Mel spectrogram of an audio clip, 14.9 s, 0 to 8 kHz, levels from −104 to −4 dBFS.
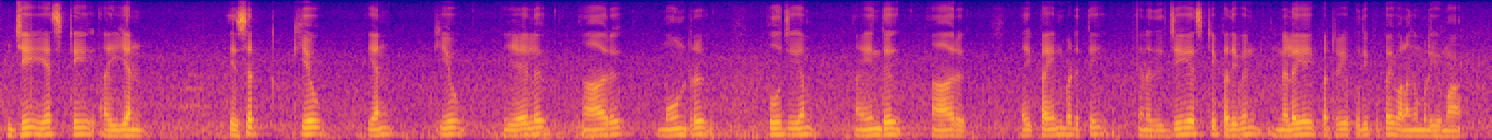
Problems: none marked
